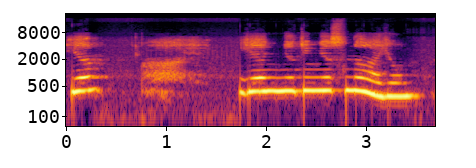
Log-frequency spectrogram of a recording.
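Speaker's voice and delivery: trembling whisper. Narrator reads the frightened little hare answering the hedgehog, trembling whisper. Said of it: "дрожащим голосом прошептал зайчонок".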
